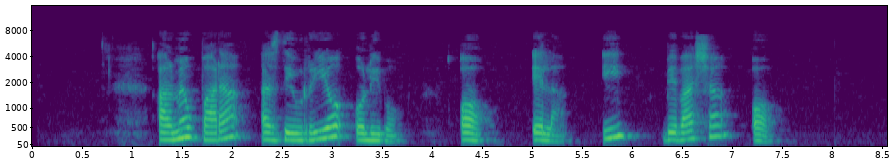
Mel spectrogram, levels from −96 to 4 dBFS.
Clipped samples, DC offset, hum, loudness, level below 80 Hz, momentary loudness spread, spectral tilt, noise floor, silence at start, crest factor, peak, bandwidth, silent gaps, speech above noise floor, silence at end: under 0.1%; under 0.1%; none; -27 LUFS; -68 dBFS; 11 LU; -7.5 dB/octave; -79 dBFS; 1.25 s; 18 dB; -10 dBFS; 7.6 kHz; none; 53 dB; 1.15 s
